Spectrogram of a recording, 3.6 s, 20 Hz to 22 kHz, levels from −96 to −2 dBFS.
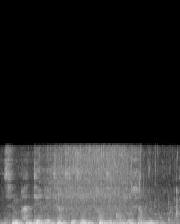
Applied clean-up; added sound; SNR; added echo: none; Sink (filling or washing); 11 dB; reverberation time 0.3 s.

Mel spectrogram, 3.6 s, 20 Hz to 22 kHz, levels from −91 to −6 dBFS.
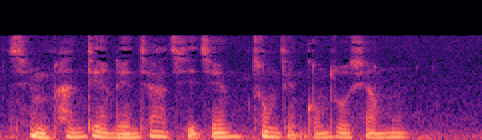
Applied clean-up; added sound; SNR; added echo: none; none; none; none.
